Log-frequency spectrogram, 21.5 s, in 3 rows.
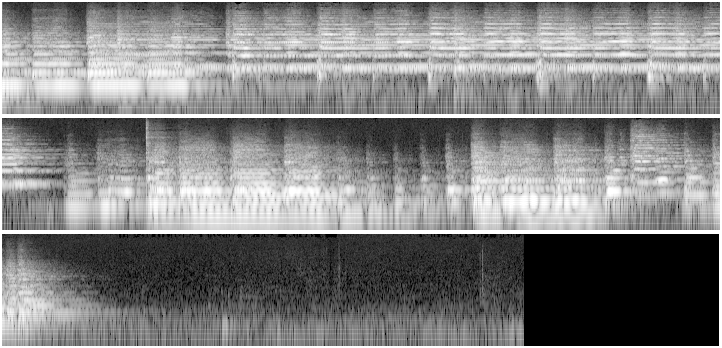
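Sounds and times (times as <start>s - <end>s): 
string chamber music: 0.0s - 16.4s.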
